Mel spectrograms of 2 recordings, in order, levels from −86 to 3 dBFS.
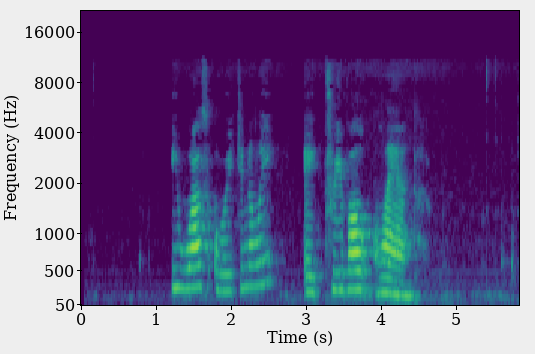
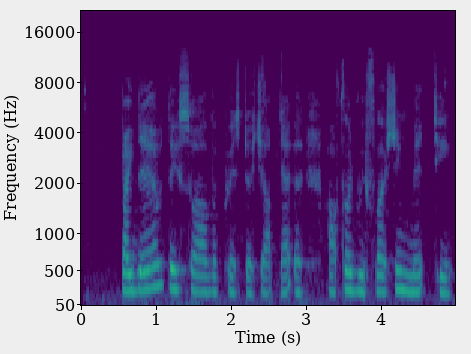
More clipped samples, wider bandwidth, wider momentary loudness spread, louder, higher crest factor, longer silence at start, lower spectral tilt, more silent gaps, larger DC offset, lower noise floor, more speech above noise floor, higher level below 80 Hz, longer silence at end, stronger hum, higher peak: neither; second, 11.5 kHz vs 13.5 kHz; first, 15 LU vs 10 LU; first, -21 LUFS vs -41 LUFS; about the same, 22 dB vs 18 dB; first, 1.2 s vs 0.55 s; about the same, -5.5 dB/octave vs -4.5 dB/octave; neither; neither; second, -65 dBFS vs -69 dBFS; first, 45 dB vs 29 dB; first, -62 dBFS vs -72 dBFS; first, 1.3 s vs 0.05 s; neither; first, -2 dBFS vs -24 dBFS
